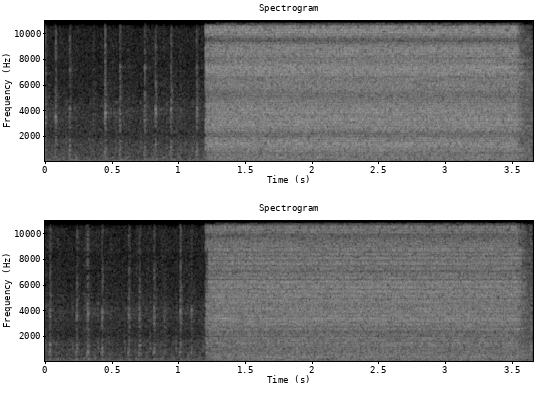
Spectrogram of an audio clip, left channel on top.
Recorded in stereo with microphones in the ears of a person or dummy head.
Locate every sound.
1.2 s a hiss: 45° left (ahead or behind), 9 m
